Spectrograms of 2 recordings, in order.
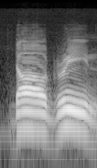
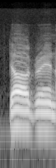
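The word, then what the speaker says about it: Dahlgren: Dog grand proving grounds. Oh yes, that's right. Of course they uh they mispronounce it down there. Doll Green, they say, but still named after me.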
